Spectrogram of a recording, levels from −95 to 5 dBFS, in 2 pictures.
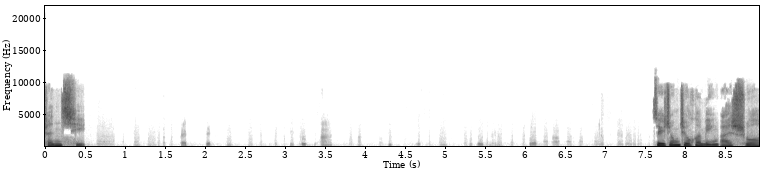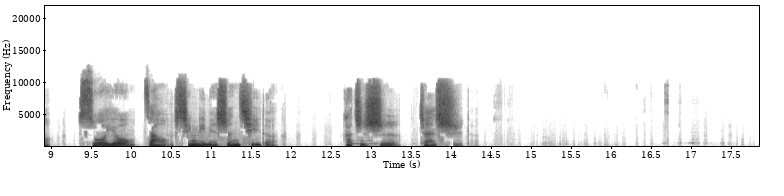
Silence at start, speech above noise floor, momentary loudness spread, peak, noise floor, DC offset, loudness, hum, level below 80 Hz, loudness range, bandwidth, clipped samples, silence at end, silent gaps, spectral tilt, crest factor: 0 s; 61 dB; 13 LU; -4 dBFS; -81 dBFS; under 0.1%; -20 LUFS; none; -74 dBFS; 8 LU; 11 kHz; under 0.1%; 3.75 s; none; -4 dB/octave; 20 dB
